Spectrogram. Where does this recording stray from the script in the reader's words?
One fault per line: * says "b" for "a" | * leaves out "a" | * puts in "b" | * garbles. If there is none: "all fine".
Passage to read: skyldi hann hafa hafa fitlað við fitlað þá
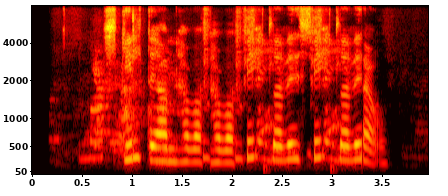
all fine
